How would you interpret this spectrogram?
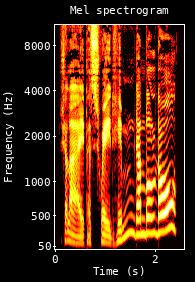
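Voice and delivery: high, slow menacing witch; stern witch. A narrator's reading. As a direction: offer the threat sweetly. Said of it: "called the gimlet-eyed witch".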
